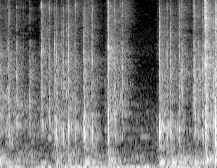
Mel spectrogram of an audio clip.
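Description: Someone types a description on a computer keyboard: rapid, uneven bursts of close, crisp key clicks with a brief pause partway through.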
